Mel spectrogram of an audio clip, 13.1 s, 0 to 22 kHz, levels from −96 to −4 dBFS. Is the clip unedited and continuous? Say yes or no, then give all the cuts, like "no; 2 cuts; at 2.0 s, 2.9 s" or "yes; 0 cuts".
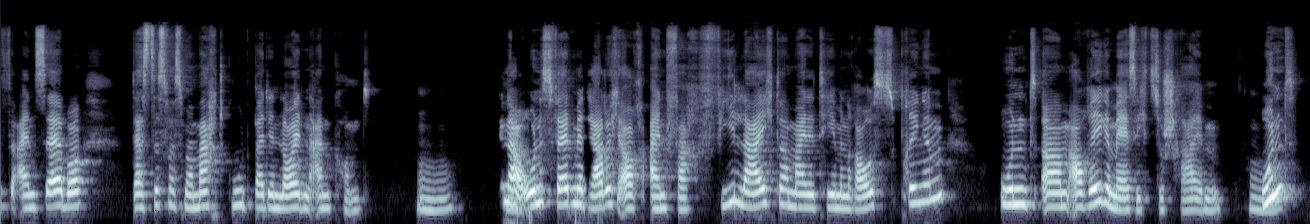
yes; 0 cuts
